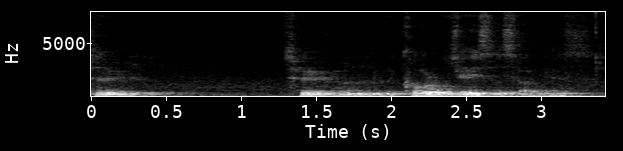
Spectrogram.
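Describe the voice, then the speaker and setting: With an Australian accent, a man speaks at a very slow pace and fairly high pitch in a monotone, flat intonation, amid audible room echo and noticeable background noise. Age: 80s+. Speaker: church council chairman. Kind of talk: interview. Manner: halting.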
